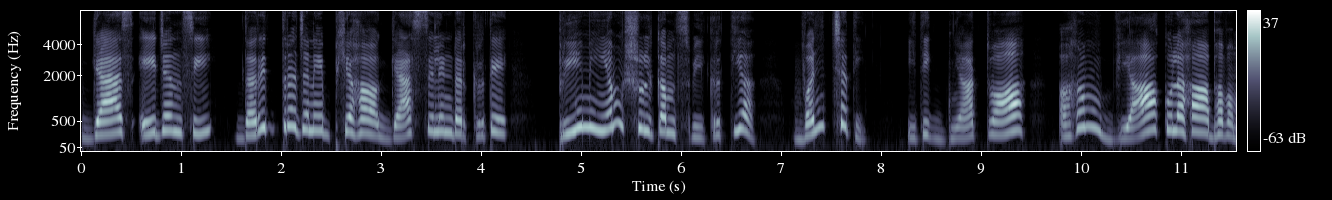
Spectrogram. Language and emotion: Sanskrit, disgusted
